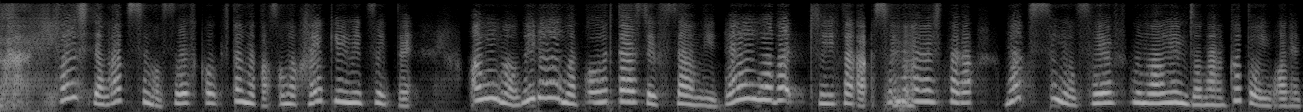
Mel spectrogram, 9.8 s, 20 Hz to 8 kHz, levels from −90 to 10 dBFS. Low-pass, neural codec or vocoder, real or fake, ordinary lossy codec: 7.2 kHz; codec, 16 kHz, 0.5 kbps, FreqCodec, smaller model; fake; none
